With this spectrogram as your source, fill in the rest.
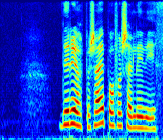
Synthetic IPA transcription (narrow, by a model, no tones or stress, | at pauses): d̪iːɾøːpəʂæɪpʰoːfɔʂɛlɪəʋiːs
